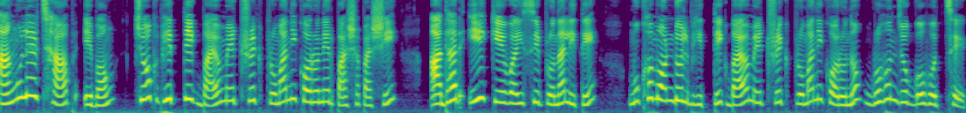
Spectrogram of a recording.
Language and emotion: Bengali, neutral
